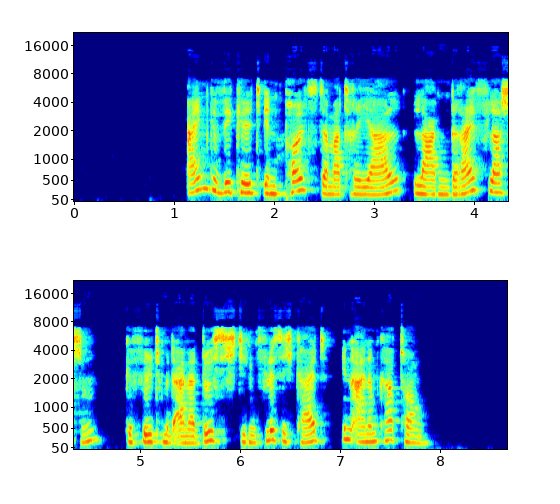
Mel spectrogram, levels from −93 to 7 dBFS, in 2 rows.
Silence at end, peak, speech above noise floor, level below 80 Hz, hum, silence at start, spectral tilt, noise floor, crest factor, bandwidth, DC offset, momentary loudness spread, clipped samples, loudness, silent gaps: 0.8 s; 0 dBFS; 74 dB; -54 dBFS; none; 1.15 s; -3.5 dB/octave; -89 dBFS; 16 dB; 7.6 kHz; under 0.1%; 6 LU; under 0.1%; -15 LUFS; none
